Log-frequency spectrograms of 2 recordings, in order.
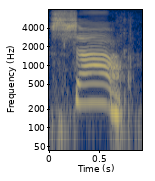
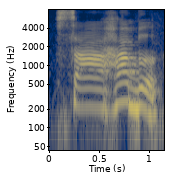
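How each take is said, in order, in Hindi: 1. बीच का 'h' छोड़ दिया जाता है। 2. बीच का 'h' स्पष्ट रूप से बोला जाता है। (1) "पहले नंबर पर अशुद्ध शब्द" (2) "फिर उनका शुद्ध उच्चारण"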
